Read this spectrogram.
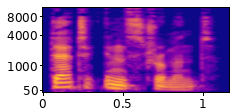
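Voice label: "debt instrument", British English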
